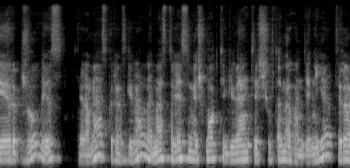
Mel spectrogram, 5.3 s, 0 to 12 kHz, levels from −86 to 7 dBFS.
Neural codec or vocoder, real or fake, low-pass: codec, 44.1 kHz, 7.8 kbps, Pupu-Codec; fake; 10.8 kHz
